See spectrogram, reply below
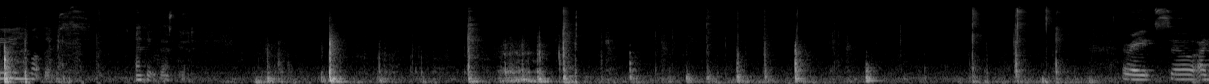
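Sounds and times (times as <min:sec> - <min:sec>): hard objects knocking on tabletop: 0:04.7 - 0:08.9.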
